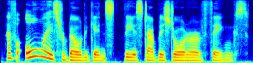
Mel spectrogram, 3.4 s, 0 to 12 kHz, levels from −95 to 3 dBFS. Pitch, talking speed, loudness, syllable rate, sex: 185 Hz, 160 wpm, -18 LUFS, 6.0 syllables/s, female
